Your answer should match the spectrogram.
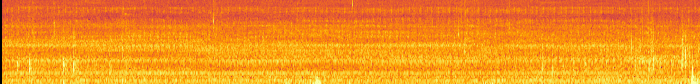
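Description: Steady machine hum holding several constant tones, with a few faint clicks early on and a soft low thump about six seconds in.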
